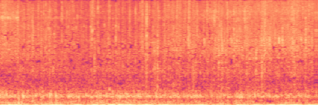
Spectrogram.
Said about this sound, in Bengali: পেঁয়াজ মরিচ ভেজে দিচ্ছি।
